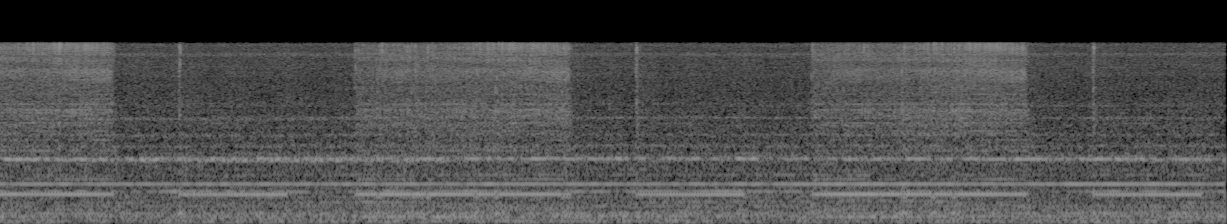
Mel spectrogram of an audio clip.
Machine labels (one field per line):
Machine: slide rail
